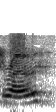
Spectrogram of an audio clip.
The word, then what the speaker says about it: Droz: Okay, my name is Dana Droz. First name is spelled D-A-N-N-A. Last name is spelled D-R-O-Z.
